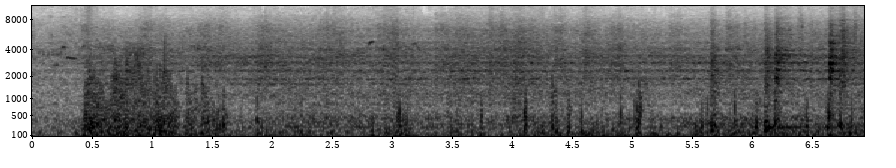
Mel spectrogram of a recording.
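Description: A train runs through Namkum station near Ranchi, its steady rumble and faint clatter of wagons holding loud and close for the whole stretch.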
